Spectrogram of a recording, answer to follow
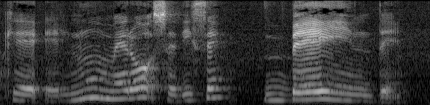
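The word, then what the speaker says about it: veinte: dos letras Así que la v Normalmente se pronuncia como una B en español otra dificultad que tiene este número es el diptongo e i en español Recuerda que el número se dice 20 20 y no decimos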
